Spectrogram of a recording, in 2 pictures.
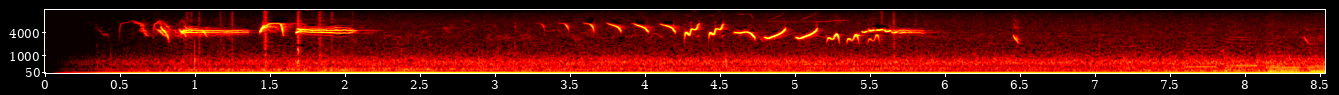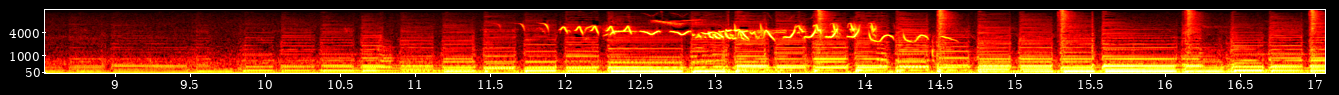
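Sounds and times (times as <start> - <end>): songbird singing: 0.1 - 17.0
quiet music: 7.6 - 17.0.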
